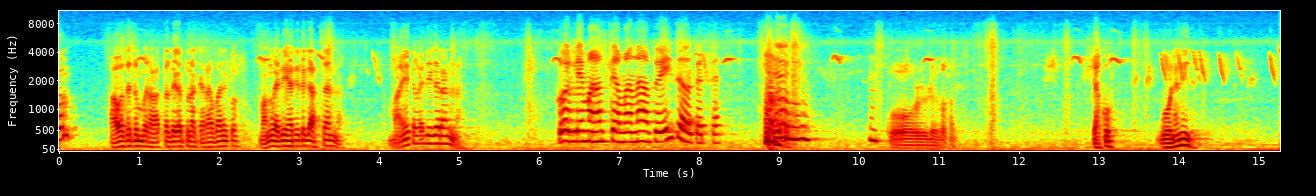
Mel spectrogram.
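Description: Middle-aged men talk with animation, close by.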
